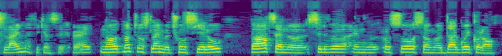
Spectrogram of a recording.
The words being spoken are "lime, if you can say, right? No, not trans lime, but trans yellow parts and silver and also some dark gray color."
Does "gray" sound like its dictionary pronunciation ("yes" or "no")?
no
